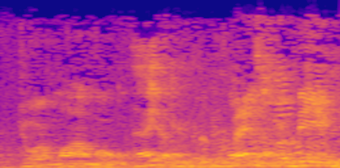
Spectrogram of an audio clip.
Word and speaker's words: Dormammu: I never knew that was the pronunciation. Dormammu.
